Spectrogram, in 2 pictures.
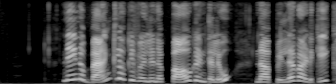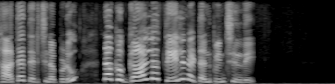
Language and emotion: Telugu, happy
